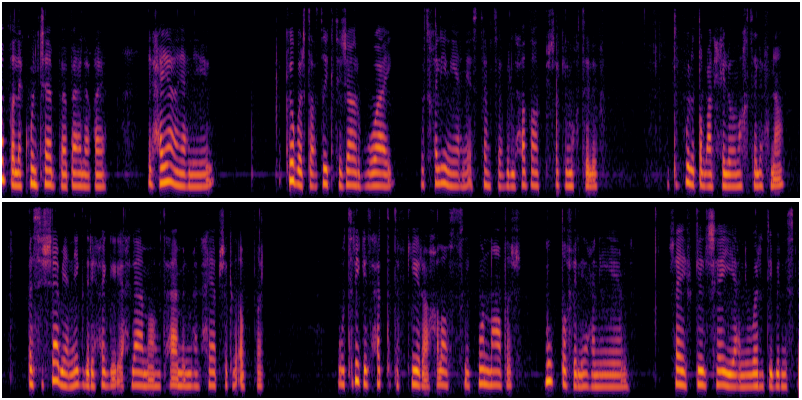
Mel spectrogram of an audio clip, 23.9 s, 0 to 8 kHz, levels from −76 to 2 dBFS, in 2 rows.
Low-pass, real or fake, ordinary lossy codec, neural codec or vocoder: 7.2 kHz; real; none; none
